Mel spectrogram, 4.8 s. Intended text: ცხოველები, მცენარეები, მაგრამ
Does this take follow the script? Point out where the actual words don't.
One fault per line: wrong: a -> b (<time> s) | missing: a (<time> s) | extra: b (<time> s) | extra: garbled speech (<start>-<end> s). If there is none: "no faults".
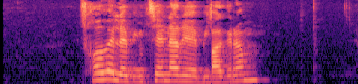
no faults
